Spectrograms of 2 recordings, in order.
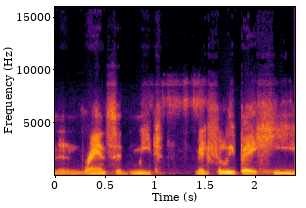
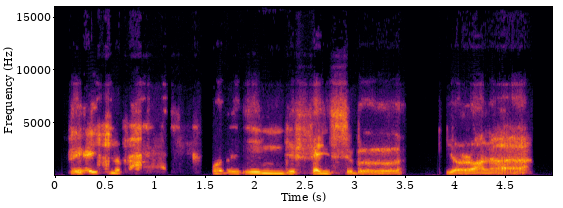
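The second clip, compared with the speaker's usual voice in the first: thick, wet, phlegmy ghoul voice. Narrator voicing the ghoul beside Felipe in a courtroom, thick, wet, phlegmy voice. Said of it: "his voice thick, wet, and phlegmy".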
